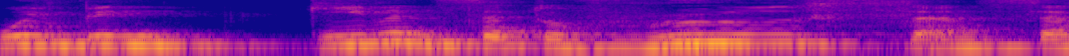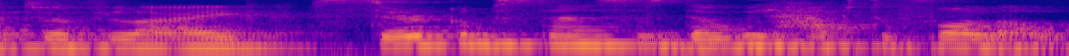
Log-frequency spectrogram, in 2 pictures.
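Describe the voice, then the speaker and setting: A fairly high-pitched woman at a fairly slow pace with hardly any pauses, ordinary pitch variation and audible room echo. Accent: Polish. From Poland. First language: Polish. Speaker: spiritual vlogger. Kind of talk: casual monologue. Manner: conversational, filler-heavy.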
